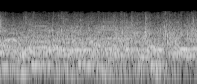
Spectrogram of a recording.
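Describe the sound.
A comedy club audience at the Comedy Store applauds a comedian, a continuous dense wash of clapping and crowd noise at steady loudness throughout.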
